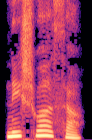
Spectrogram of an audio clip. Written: ನಿಃಶ್ವಾಸ

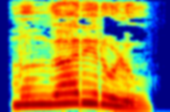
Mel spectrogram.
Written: ಮುಂಗಾರಿರುಳು

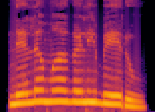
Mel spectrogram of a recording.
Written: ನೆಲಮಾಗಳಿಬೇರು

